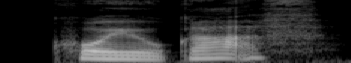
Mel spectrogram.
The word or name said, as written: koreograf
